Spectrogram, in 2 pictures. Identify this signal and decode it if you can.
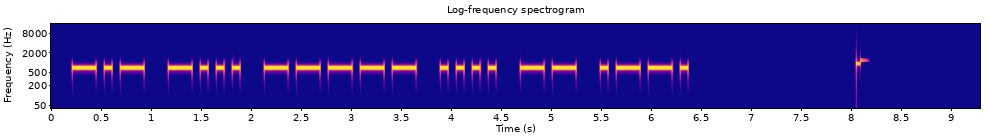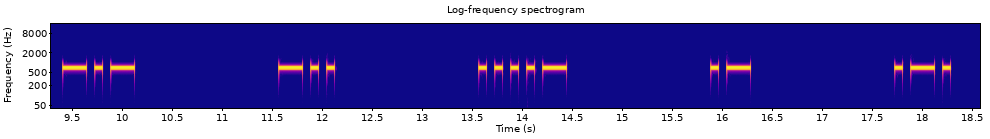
Morse code, heard as a keyed tone, about 15 wpm, spaced as for 8 wpm, 700 Hz. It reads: KB0HMP KD4AR
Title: USA Call Signs - 6 Characters - 6x Character Spacing - 15wpm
